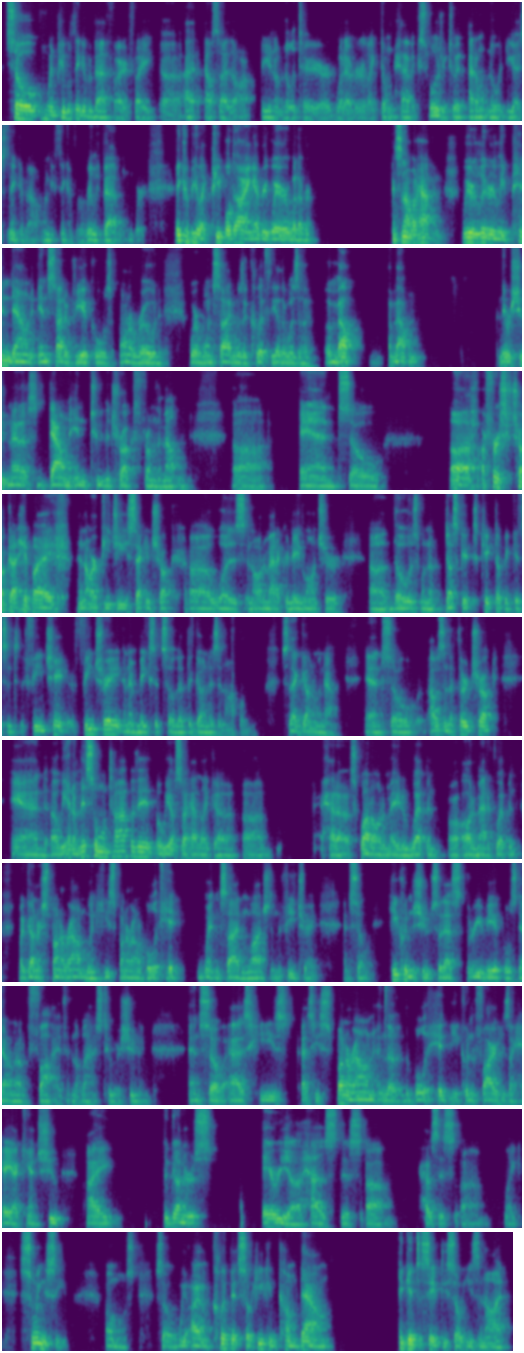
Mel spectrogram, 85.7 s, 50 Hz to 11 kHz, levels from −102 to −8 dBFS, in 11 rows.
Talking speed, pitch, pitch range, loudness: 190 wpm, 90 Hz, 85-100 Hz, -35 LUFS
